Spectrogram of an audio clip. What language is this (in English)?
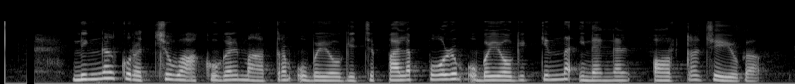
Malayalam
